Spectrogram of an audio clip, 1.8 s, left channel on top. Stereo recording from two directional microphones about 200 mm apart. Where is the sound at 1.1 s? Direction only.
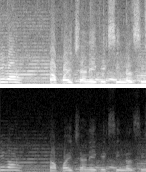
5° left (ahead or behind).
